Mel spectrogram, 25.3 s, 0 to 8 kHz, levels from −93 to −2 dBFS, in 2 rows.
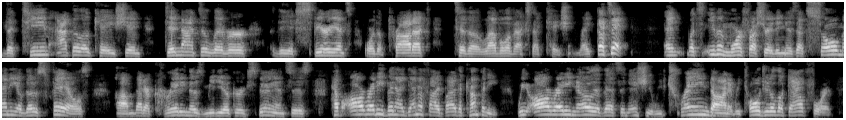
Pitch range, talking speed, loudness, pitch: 140-190 Hz, 155 wpm, -25 LUFS, 165 Hz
